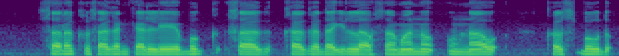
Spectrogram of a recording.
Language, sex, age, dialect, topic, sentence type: Kannada, male, 31-35, Central, banking, statement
